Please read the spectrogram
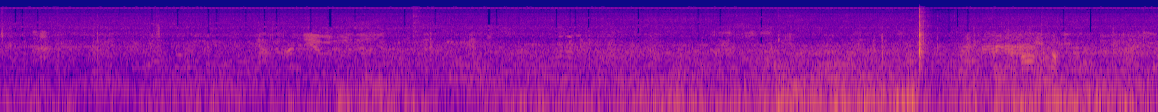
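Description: Softball bat striking a pitched ball: one sharp crack late on, with distant players' voices around it.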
